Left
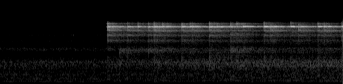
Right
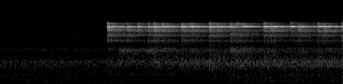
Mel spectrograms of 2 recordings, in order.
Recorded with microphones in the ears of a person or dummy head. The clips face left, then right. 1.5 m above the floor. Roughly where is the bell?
Left.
